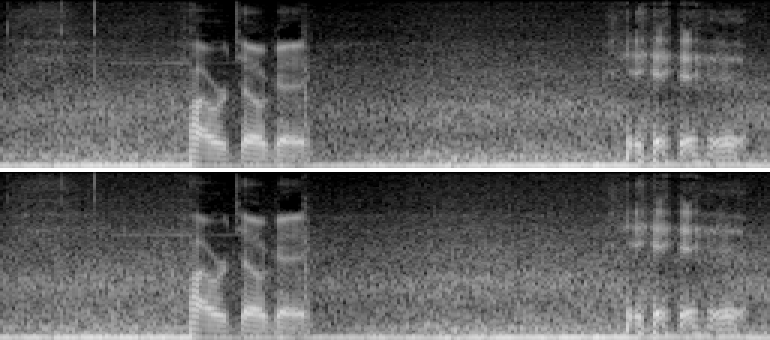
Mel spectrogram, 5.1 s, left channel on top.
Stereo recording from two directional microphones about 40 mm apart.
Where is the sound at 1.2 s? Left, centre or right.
Centre.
